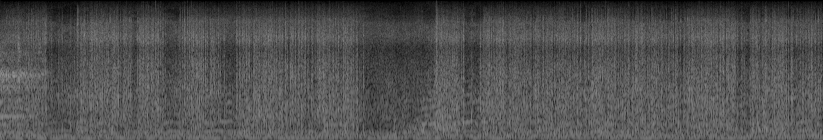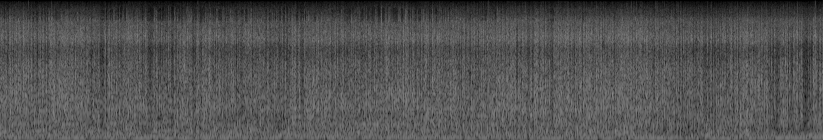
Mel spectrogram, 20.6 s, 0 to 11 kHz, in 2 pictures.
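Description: Wind buffeting an exterior camera's microphone on a Class 10 off-road race car running fast over a desert dirt trail, a steady rush of noise with the car's engine and the dirt under the tyres blended faintly beneath it.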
